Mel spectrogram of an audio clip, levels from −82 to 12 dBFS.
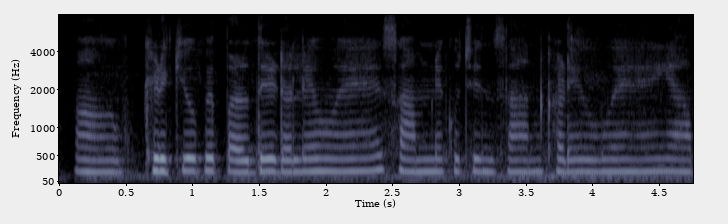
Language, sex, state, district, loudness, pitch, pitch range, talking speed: Hindi, female, Bihar, Sitamarhi, -38 LUFS, 220 Hz, 215-225 Hz, 175 wpm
